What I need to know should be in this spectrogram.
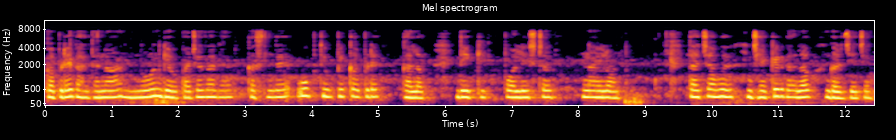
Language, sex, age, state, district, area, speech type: Goan Konkani, female, 18-30, Goa, Tiswadi, rural, spontaneous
